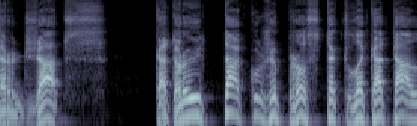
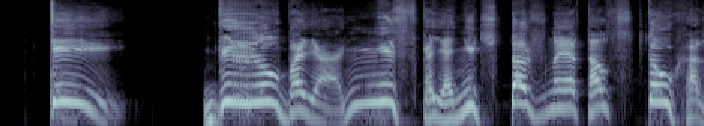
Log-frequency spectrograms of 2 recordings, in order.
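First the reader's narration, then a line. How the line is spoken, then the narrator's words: Yelling. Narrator (Russian): завопил он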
